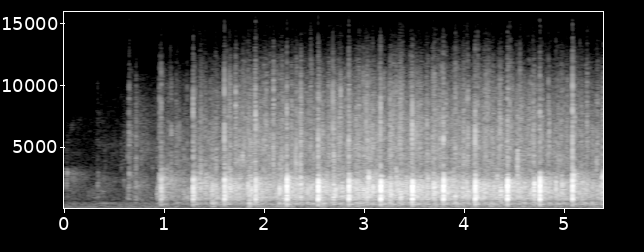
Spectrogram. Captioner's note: attendees applauding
